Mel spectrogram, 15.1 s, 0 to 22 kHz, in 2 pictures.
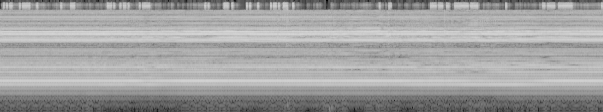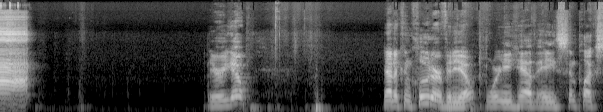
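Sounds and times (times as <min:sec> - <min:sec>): fire alarm horn: 0:00.0 - 0:07.9.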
